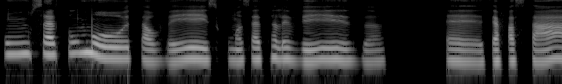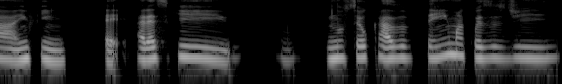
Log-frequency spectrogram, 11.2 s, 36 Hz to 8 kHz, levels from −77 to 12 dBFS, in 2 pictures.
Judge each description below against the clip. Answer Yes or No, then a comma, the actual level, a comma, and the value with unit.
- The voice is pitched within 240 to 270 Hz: No, medium, 185 Hz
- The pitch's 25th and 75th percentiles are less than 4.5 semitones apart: Yes, average, 3.0 semitones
